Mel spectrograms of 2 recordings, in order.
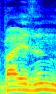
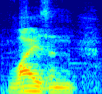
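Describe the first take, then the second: First: The word begins with a V sound. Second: The word begins with a W sound. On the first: The speaker calls it right. "in German pronounced V instead of W" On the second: The speaker calls it wrong. "instead of Weizen"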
